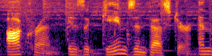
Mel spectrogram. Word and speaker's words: Achrén: Achrén.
